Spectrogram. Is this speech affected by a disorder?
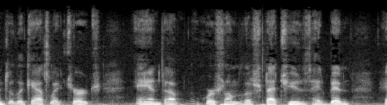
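Yes: Parkinson's; tremors as early symptom.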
